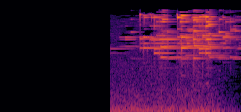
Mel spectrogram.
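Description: Silence, then about a second in a bright, high tinkling chime sound effect, like wind chimes, swells and fades away over about a second and a half.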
